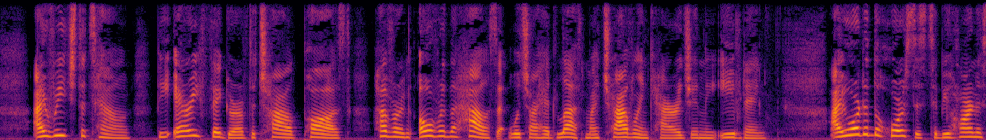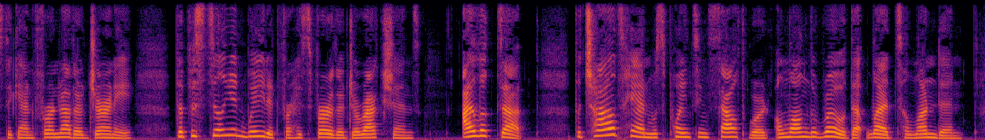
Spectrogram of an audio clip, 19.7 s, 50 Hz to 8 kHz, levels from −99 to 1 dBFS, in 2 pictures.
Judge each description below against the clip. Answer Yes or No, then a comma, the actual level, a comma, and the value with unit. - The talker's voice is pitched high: Yes, high, 210 Hz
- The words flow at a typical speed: Yes, average, 185 wpm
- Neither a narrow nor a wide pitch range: No, wide, 5.9 semitones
